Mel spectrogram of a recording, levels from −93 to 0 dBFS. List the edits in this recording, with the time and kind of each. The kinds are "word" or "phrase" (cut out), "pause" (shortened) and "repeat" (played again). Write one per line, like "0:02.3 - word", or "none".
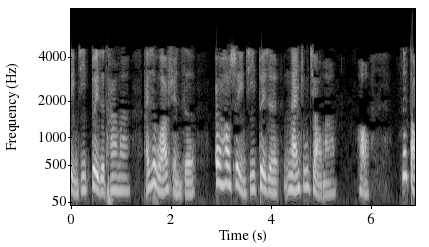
0:04.2 - pause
